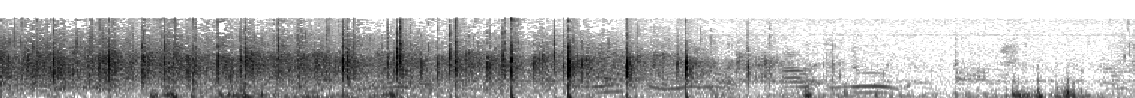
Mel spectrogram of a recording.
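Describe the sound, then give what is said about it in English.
An audience bursts into sustained, dense applause as a hand of praise to the Lord, with some louder individual claps standing out before it fades to scattered claps and quiet murmuring near the end. “Now give the Lord a hand of praise.”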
